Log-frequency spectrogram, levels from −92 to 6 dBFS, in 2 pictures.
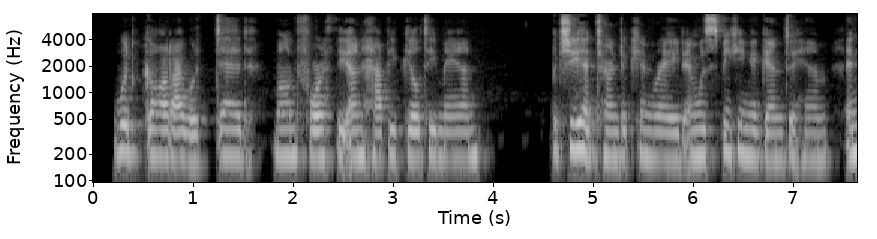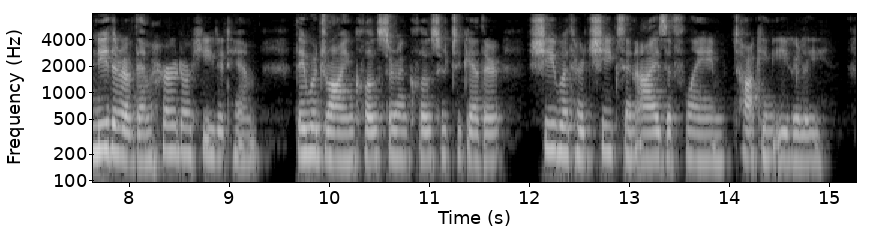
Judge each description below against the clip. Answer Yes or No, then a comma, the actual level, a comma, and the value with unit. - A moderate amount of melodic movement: No, narrow, 1.7 semitones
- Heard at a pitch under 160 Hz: No, medium, 185 Hz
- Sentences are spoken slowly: No, average, 185 wpm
